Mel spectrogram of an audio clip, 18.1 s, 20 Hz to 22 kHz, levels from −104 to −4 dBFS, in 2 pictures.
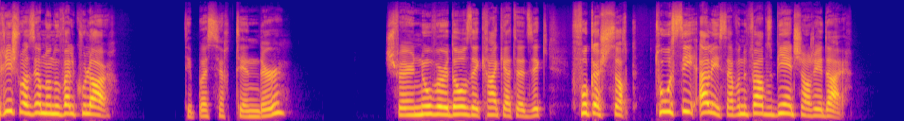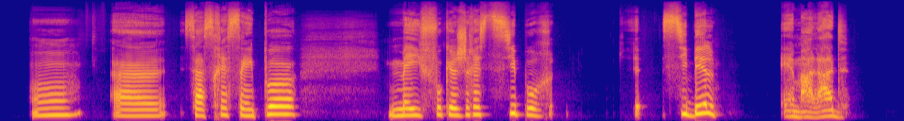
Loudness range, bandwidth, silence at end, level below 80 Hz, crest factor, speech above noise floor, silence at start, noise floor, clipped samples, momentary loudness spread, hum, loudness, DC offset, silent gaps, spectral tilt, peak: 5 LU; 19.5 kHz; 0.6 s; -72 dBFS; 18 dB; over 74 dB; 0 s; under -90 dBFS; under 0.1%; 14 LU; none; -17 LUFS; under 0.1%; 1.44-1.75 s, 3.39-3.53 s, 8.82-9.13 s; -3 dB/octave; 0 dBFS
